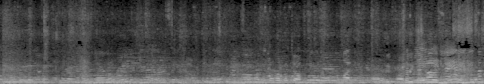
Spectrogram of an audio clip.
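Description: A crowd of women chatter outdoors.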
